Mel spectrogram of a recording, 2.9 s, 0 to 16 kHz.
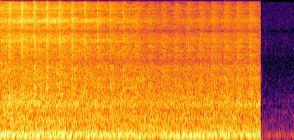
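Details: Old International Scout V8 idling after the pushrod repair: even, deep idle rumble with a steady beat and no obvious knock, running smoothly until the key is switched off.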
